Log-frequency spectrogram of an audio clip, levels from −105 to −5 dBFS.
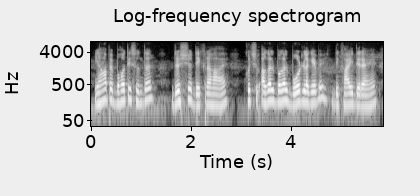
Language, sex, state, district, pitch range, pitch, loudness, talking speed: Hindi, male, Jharkhand, Ranchi, 145-180 Hz, 165 Hz, -16 LUFS, 195 wpm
